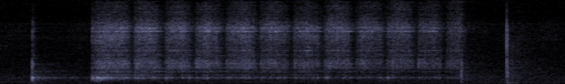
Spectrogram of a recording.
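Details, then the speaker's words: Suzuki Sidekick cylinder head rebuild, new valve being hand-lapped with grinding compound: rhythmic gritty rasping strokes at about three per second, with a heavier grind at the start of each turn. The valve is not yet fully seated; lapping continues until the start grind disappears. "the way that sounds right there is the way it should sound when I start every time I pick it up so I'm just gonna keep going until I get rid of that grinding sound at the beginning"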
